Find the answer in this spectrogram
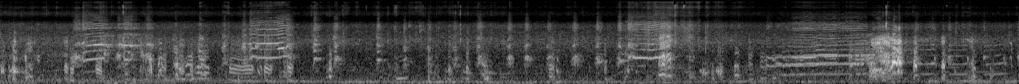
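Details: Hens eating food give short harmonic clucks and a few longer rising, wavering calls between dense pecking clicks, with a louder drawn-out call near the end.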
